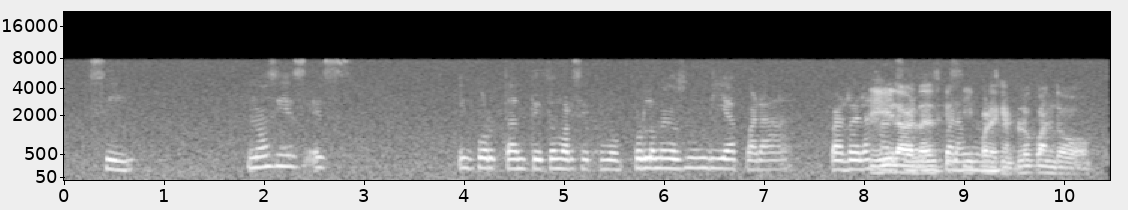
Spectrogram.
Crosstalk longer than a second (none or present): present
